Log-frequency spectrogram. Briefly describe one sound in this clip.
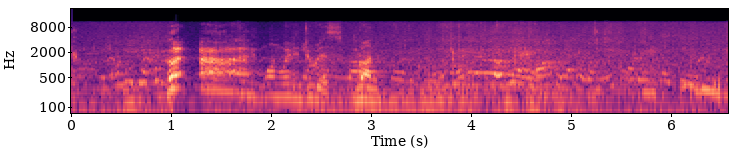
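Young boys shout and laugh loudly close by.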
